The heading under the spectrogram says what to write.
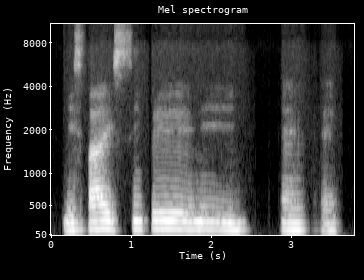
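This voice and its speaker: A man speaks at a medium pitch. He has a Brazilian accent. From Brazil, Salvador, Bahia. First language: Portuguese (speaking Spanish). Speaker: academic guest. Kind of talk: interview. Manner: halting.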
